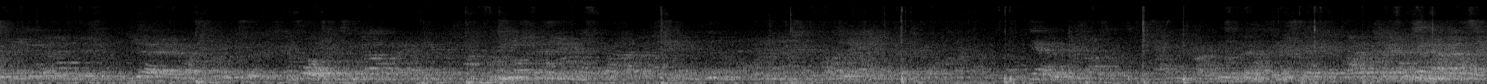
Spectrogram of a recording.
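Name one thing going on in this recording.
Many people talk in the background of a large echoing hall.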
